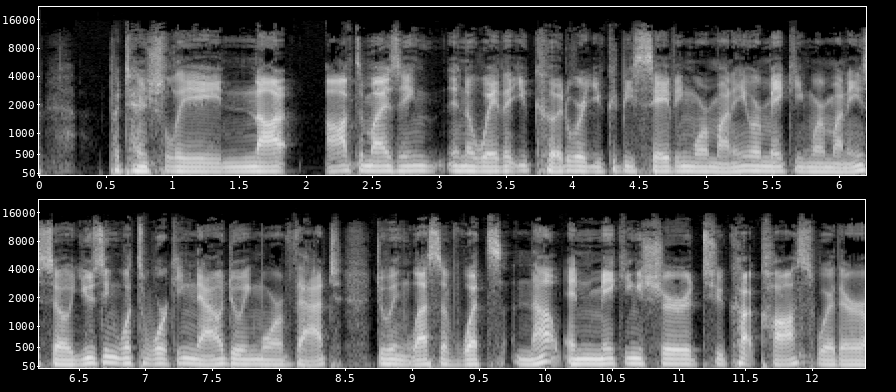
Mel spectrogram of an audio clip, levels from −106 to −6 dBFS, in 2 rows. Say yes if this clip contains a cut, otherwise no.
yes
